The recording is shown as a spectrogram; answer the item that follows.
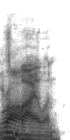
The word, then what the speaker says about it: Milan: it's Milan.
